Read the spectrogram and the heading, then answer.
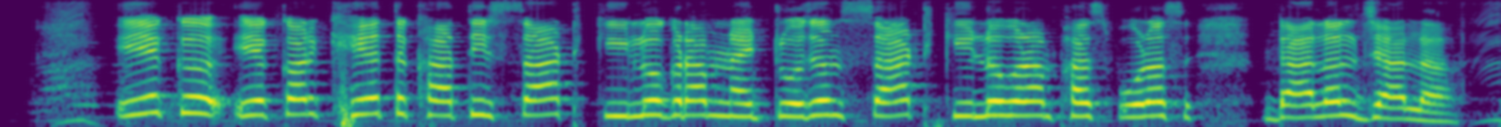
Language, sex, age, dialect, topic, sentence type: Bhojpuri, female, 18-24, Northern, agriculture, question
